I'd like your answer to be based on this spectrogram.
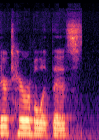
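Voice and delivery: ordinary talk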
